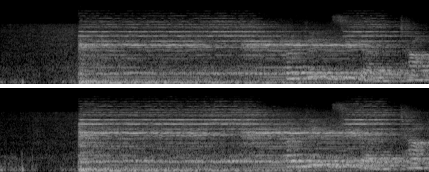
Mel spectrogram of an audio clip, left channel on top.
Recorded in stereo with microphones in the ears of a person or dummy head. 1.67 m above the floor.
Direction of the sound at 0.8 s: 5° right (ahead or behind).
